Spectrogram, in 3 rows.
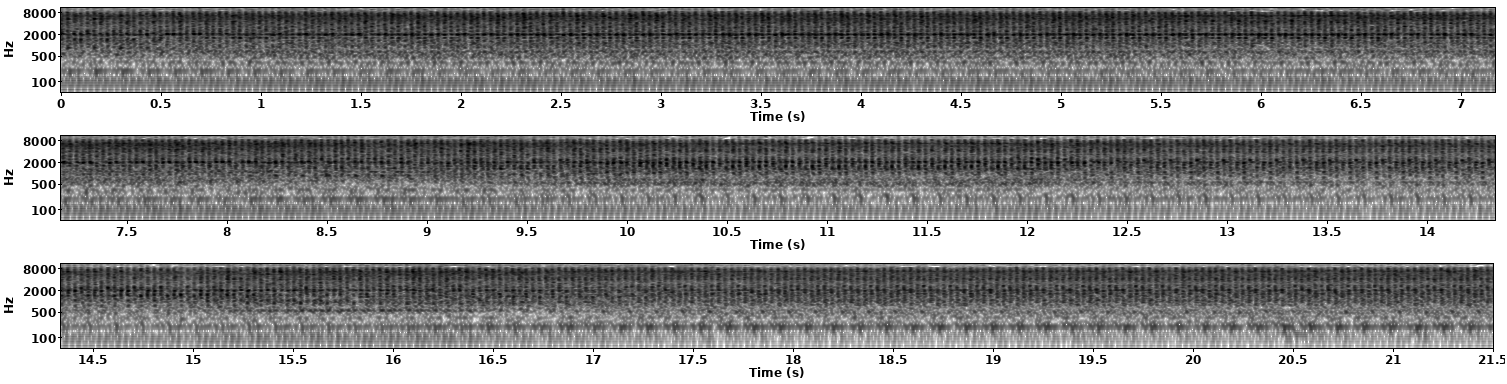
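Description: Skoda Octavia mk2's 1.9 TDI (BKC) four-cylinder unit-injector turbodiesel idling steadily with an even diesel clatter.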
